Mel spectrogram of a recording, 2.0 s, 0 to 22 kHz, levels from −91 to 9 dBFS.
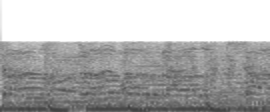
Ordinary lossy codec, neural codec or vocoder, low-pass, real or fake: none; none; 5.4 kHz; real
